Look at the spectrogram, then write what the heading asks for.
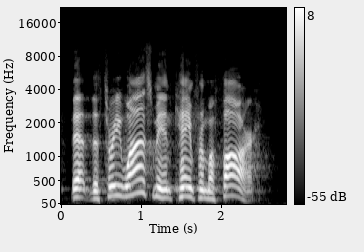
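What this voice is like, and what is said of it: Put-on East Texas accent. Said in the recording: “in his East Texas accent”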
